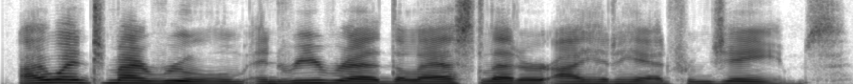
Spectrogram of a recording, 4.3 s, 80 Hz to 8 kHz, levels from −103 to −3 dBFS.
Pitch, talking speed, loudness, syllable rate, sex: 195 Hz, 225 wpm, -17 LUFS, 4.4 syllables/s, female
